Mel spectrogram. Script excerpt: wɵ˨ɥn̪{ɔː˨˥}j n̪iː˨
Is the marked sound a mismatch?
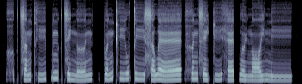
no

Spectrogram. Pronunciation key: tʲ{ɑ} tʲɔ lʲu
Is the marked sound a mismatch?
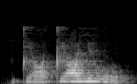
yes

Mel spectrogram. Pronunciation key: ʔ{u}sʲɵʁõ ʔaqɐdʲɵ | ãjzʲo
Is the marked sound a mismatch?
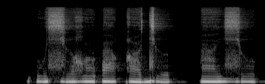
no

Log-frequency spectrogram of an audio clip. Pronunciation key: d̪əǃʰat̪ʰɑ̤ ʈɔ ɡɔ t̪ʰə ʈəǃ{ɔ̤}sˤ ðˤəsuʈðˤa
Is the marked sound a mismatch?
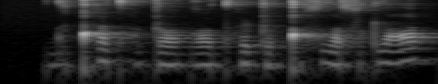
no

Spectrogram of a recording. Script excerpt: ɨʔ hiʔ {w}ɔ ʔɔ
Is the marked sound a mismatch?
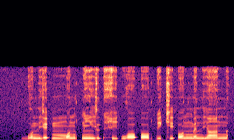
no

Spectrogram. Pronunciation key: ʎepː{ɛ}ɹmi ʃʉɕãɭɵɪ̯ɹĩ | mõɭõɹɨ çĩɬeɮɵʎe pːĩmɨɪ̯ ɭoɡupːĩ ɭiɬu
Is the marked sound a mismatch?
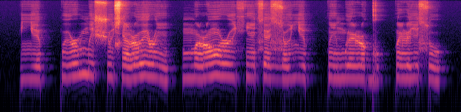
yes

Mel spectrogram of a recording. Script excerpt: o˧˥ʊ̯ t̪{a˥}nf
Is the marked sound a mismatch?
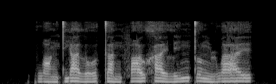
yes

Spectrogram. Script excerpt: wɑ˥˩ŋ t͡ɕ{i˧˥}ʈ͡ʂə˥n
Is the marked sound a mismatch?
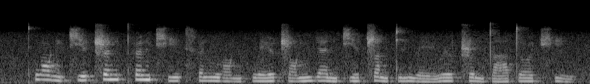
no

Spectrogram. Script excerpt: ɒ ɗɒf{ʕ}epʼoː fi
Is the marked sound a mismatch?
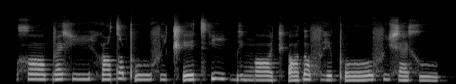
yes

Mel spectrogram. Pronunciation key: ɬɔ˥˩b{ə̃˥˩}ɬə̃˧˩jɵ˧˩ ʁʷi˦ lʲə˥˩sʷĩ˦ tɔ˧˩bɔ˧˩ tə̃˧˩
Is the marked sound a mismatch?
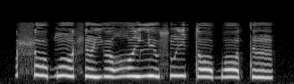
yes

